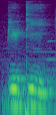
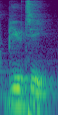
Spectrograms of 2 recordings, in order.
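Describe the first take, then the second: The two takes are said the same way.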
